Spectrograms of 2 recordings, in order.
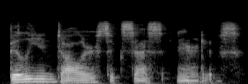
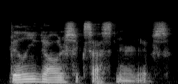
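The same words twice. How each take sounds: First: The phrase is said at a slower pace. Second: The phrase is said quickly in one breath.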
